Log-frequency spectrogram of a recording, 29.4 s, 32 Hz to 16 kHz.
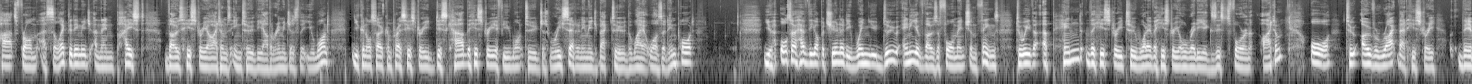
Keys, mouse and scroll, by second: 16.8 click, 29.0 click.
